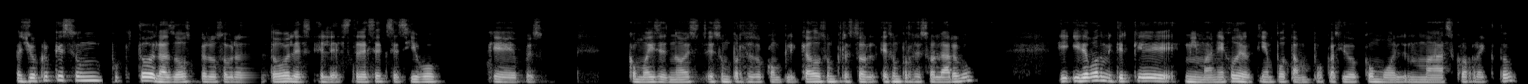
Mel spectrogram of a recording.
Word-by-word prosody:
Pues, 145 -2 0
yo 155 +1 +3
creo 185 0 -3
que, 195 - +2
es 190 +1 -9
un, 185 0 +3
poquito 170 +1 +3
de 160 - +8
las 115 -2 +4
2, 120 +2 +1
pero 120 -2 0
sobre 115 -1 -2 0.2
todo 125 +3 +4
el 130 - +4
es 115 0 -1
el 115 - -4
estrés 115 +2 -2
excesivo, 125 0 -1 0.4
que, 110 -4 -1
pues, - - -11 0.8
como 115 -1 -1
dices, 115 -1 +1
¿no?, 110 +1 -1
es 115 0 -7
es 125 0 -4
un 120 -1 0
proceso 115 -2 -3
complicado, 115 +3 0
es 125 - -4
un 125 - +1
proceso, 120 -1 -2
es 115 - -1
un 125 - +3
proceso 120 -1 -3
largo. 130 +10 +1 0.8
Y 150 +2 0
y - - +5
debo 165 +3 +8
admitir 150 -5 +1
que, 155 -3 +4
mi 120 -2 +1
manejo 115 +4 -1
del 115 -4 +3
tiempo 115 0 -3
tampoco 110 +1 -5
ha - - -3
sido 115 -1 -1
como 115 -3 -1
el 115 +1 -3
más 110 -1 -3
correcto. 120 +8 -4
120 Hz, 200 wpm, -23 LUFS, 115-140 Hz, 0.8 s, de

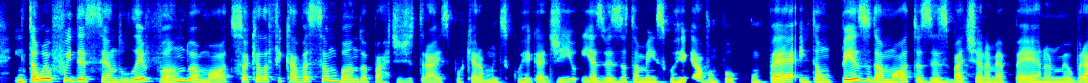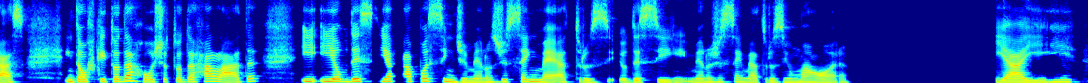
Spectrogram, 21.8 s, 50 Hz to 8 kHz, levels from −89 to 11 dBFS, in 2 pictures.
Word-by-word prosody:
Então, 220 +2 +5
eu 250 - +8
fui 255 0 -2
descendo 220 -4 0
levando 225 +1 +2
a 210 - +2
moto, 180 +3 -1
só 225 - 0
que 225 - -6
ela 220 0 +1
ficava 225 -1 -1
sambando 220 -3 0
a - - -2
parte 175 -3 -8
de 160 0 -12
trás, 160 +1 -4
porque 160 -1 -11
era 150 - -1
muito 155 0 -8
escorregadio 170 +7 -5
e 200 +1 -1
às 180 -1 0
vezes 180 +1 -2
eu 190 - -4
também 185 -2 -2
escorregava 180 -2 -1
um 170 - -6
pouco 165 -1 -5
com 180 - -7
o 180 - -9
pé, 185 +4 +4
então 200 0 -2
o - - -6
peso 225 +4 +5
da 205 -2 +3
moto 200 +2 0
às 185 - -3
vezes 180 -1 -2
batia 175 +1 -1
na 170 - -2
minha 175 +1 -3
perna, 175 +1 0
no 175 - -6
meu 170 -1 -4
braço. 165 +3 +3 0.4
Então 210 +1 +4
eu - - -2
fiquei 225 0 -1
toda 225 +4 +4
roxa, 210 -6 -2
toda 200 0 -2
ralada, 210 0 +2 0.4
e 235 0 +1
e - - +8
eu 230 - +7
desci 235 +1 +3
a - - -1
papo 230 +2 0
assim, 245 -4 0
de 175 -3 -2
menos 170 +3 -3
de 200 - -2
100 210 +1 -1
metros, 170 -4 -1
eu 155 - -3
desci 170 0 -3
menos 165 +2 -4
de 185 - -5
100 185 +1 -5
metros 165 0 -4
em 170 - -5
1 180 +2 -1
hora. 150 - -3 1.5
E 180 0 0
aí, 175 +3 +1
185 Hz, 205 wpm, -24 LUFS, 170-215 Hz, 1.5 s, eu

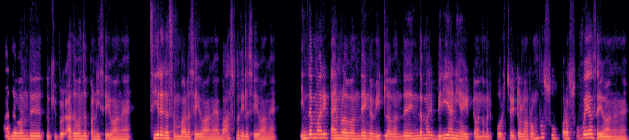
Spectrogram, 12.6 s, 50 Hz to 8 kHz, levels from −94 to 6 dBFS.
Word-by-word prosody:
அத 140 - -3 0.2
வந்து 150 0 0 0.3
தூக்கி 140 -1 -7
ப - - -3 0.2
அத 135 - 0
வந்து 150 0 0
பண்ணி 140 -1 -1
செய்வாங்க. 125 -1 -1 0.6
சீரக 185 -2 +5
சம்பால 135 -2 0
செய்வாங்க, 130 -1 0 0.2
பாஸ்மதியில 150 +1 -3
செய்வாங்க. 125 -1 -1 0.7
இந்த 180 +4 +4
மாரி 205 0 +4
டைமில 165 0 +3 0.2
வந்து, 150 +2 -1
எங்க 150 -2 0
வீட்ல 160 0 -1 0.2
வந்து 135 +4 -2 0.2
இந்த 160 +3 +1
மாரி 175 0 -1
பிரியாணி 165 +2 +3
ஐட்டம், 135 0 -2
இந்த 130 0 -4
மாரி 135 - -7
பொரிச்ச 145 +3 -2
ஐட்டம்லாம் 145 -1 -2
ரொம்ப 185 +8 -4
சூப்பரா, 170 0 -2
சுவையா 195 +7 +3
செய்வாங்கங்க. 130 -2 +2
150 Hz, 155 wpm, -23 LUFS, 135-170 Hz, 0.7 s, சீரக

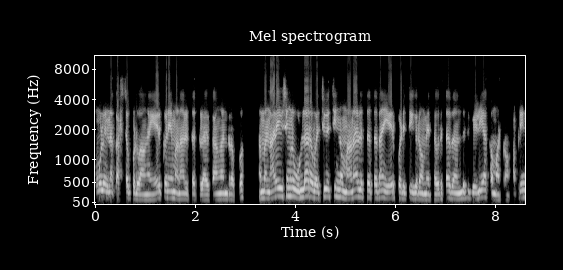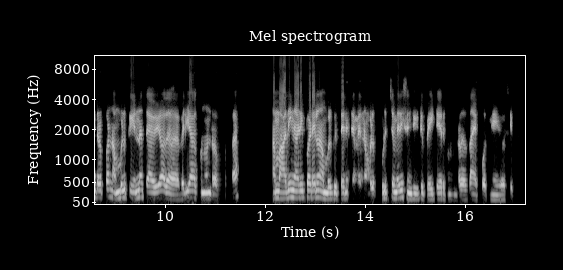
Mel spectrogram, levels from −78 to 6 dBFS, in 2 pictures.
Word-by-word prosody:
அவுங்களும் 155 +1 +1
இன்னும் 140 0 -1
கஷ்டப்படுவாங்க. 115 -5 -1 0.2
ஏற்கனவே 145 +1 +2
மன 125 0 +1
அழுத்தத்தில 115 -2 -1
இருக்காங்கன்றப்போ, 120 +4 -1 0.3
நம்ம 145 - +2
நெறைய 175 +6 +4
விஷயங்கள 185 0 +2
உள்ளார 180 +3 +4
வச்சு, 140 +5 0
வச்சு 170 +3 -1
இந்த 165 -2 +1
மன 135 +3 +2
அழுத்தத்த 155 -2 -1
தான் 155 -1 +4
ஏற்படுத்திகிறோமே 130 -3 0
தவிர்த்து, 115 +6 0
அத 135 - 0
வந்துட்டு 140 +2 -3
வெளியாக்க 160 - +1
மாட்றோம். 110 - -5
அப்படீன்றப்போ, 155 +2 -2
நம்பளுக்கு 150 +3 0
என்ன 160 +3 +2
தேவையோ 135 +2 +3
அதை 135 -3 +1 0.2
வெளியாக்கணுன்றப்ப, 150 - -1 1.1
நம்ம 150 +1 +2
அதின் 155 +1 +2
அடிப்படையில 155 +1 +2
நம்பளுக்கு 130 -1 -1
தெரிஞ்ச 135 +1 0
மாரி, 130 - +1
நம்பளுக்கு 125 - -4
புடிச்ச 140 +1 -1
மாரி 155 +3 +2
செஞ்சுகிட்டு 125 0 0
போயிட்டே 115 +2 +1
இருக்கணுன்றது 215 - -6
தான் - - +3
எப்போதுமே 460 -2 -4
யோசிப்பேன். 440 -3 -8
145 Hz, 155 wpm, -14 LUFS, 130-160 Hz, 1.1 s, நெறைய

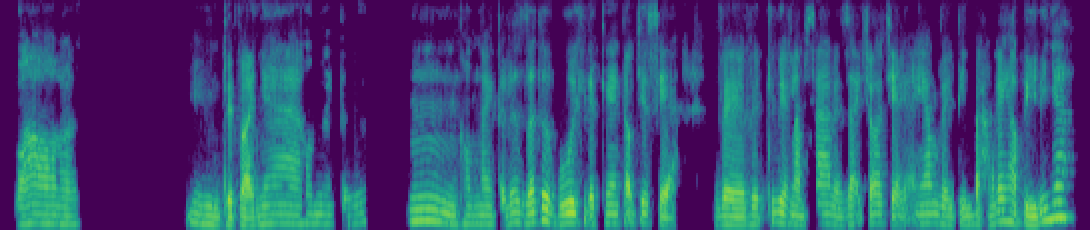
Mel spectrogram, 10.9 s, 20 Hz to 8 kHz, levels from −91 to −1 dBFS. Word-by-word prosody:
Wow. 115 -1 0 1.1
Ừm, 115 -5 -2
tuyệt 100 - +3
vời 100 -2 +4
nha, 120 +1 -2
hôm 120 0 -5
nay 120 -1 -7
tớ 110 - -8 0.6
ừm, 150 -5 +1
hôm 115 0 -6
nay 115 0 -2
tớ - - -3
rất 130 +3 0
rất 130 +3 +1
là 160 - +8
vui 130 +3 +6
khi 130 - -8
được 115 - +4
nghe 125 0 +1
cậu - - +2
chia 130 - 0
sẻ 100 -5 +1 0.4
về 105 -1 +3
về 110 +1 -1
cái 135 - -4
việc 130 -3 +3
làm 115 -1 +1
sao 125 0 0
để 110 - -2
dạy 115 +3 -2
cho 125 - 0
trẻ 110 -4 0
em 125 +1 -2
về 110 -2 -1
tiền 110 0 -3
bạc 105 - -1
một 115 - -3
cách 145 0 +3
hợp 140 - 0
ý 105 -2 +4
đấy 150 - +1
nhé. 195 +2 +3
120 Hz, 230 wpm, -24 LUFS, 110-130 Hz, 1.1 s, là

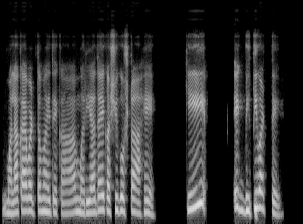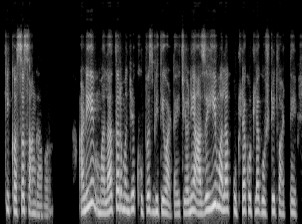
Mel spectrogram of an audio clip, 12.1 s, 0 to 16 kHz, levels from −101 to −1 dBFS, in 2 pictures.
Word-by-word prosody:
मला 185 +1 +1
काय 215 0 +3
वाटतं 215 -1 -1
माहितीये 200 -2 -1
का? 175 +2 -5
मर्यादा 195 +2 0
एक 235 -1 +1
अशी 215 +2 +1
गोष्ट 220 -1 -1
आहे, 195 -2 -2 0.7
की 290 +9 +5 0.6
एक 250 -5 +1
भीती 225 +4 +3
वाटते, 205 - -1 0.6
की 245 - -5
कसं 215 +2 +2
सांगावं 170 -8 -6 0.6
आणि 275 +12 +5
मला 195 -4 +1
तर 280 -1 +4
म्हणजे 235 -1 0
खूपच 215 +1 -3
भीती 205 0 -1
वाटायची 175 +1 -5
आणि 205 +5 +1
आजही 230 - +4
मला 250 -6 +3
कुठल्या-कुठल्या 220 +1 -3
गोष्टीत 200 +2 -3
वाटते. 185 +1 -8
210 Hz, 150 wpm, -23 LUFS, 185-235 Hz, 0.7 s, की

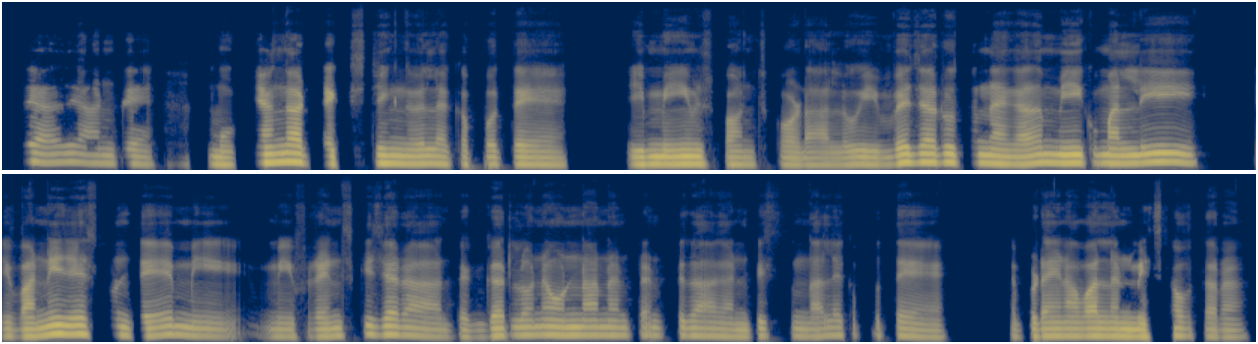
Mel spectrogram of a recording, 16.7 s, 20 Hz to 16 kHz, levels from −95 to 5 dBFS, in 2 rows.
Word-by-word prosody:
అదే, 155 - -3
అదే. 145 +1 -5
అంటే, 125 -1 -6 0.6
ముఖ్యంగా 140 +7 +4 0.2
టెక్స్టింగ్ 125 +1 +1 0.2
లేకపోతే, 115 0 -2 0.7
ఈ - - +5
మీమ్స్ 115 -1 +4
పంచుకోడాలు 105 -1 -4 0.2
ఇవ్వే 115 +5 +3
జరుగుతున్నాయి 135 -3 +3
గదా! 120 +3 +3 0.2
మీకు 135 -1 +4
మళ్ళీ 130 +3 +4 0.7
ఇవన్నీ 115 +5 +3
చేసుకుంటే 130 -4 -1 0.2
మీ, 120 -1 -2 0.5
మీ 110 - -4
ఫ్రెండ్స్‌కి 115 +5 -3
జరా 130 -3 +1 0.3
దగ్గరలోనే 120 +6 -1
ఉన్నానంటంటుగా 125 -1 -2 0.2
అనిపిస్తుందా? 110 +1 -6
లేకపోతే, 120 -1 -7 0.7
ఎప్పుడైనా 115 +2 -1
వాళ్ళని 115 -1 +3
మిస్సవుతారా? 110 -1 -4
120 Hz, 95 wpm, -24 LUFS, 115-130 Hz, 0.7 s, ఈ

